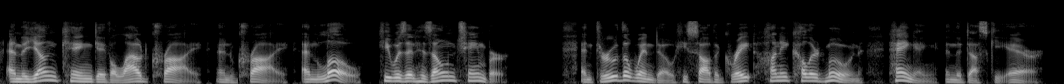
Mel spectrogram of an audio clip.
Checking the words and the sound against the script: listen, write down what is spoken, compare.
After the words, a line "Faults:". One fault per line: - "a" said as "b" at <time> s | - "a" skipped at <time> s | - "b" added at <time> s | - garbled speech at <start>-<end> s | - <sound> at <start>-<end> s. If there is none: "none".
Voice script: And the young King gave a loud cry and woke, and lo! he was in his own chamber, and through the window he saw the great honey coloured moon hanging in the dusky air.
And the young King gave a loud cry and cry, and lo! he was in his own chamber, and through the window he saw the great honey coloured moon hanging in the dusky air.
Faults:
- "woke" said as "cry" at 2.4 s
